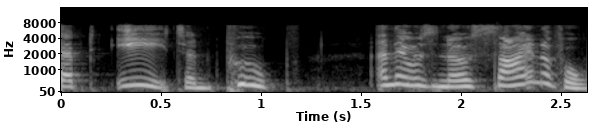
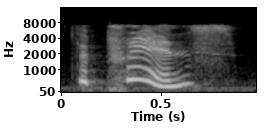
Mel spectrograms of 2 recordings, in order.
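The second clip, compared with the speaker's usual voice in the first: surprised cry; 10 semitones higher than usual. A narrator's reading. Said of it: "cried Tom".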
